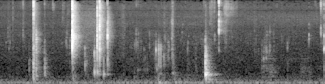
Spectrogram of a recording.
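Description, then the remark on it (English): Quiet mouth noises of someone sipping water: a few soft wet slurps and swallows with little clicks, spaced irregularly over a few seconds with no talking. “Well, I take a little sip of water.”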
